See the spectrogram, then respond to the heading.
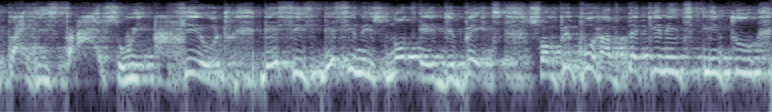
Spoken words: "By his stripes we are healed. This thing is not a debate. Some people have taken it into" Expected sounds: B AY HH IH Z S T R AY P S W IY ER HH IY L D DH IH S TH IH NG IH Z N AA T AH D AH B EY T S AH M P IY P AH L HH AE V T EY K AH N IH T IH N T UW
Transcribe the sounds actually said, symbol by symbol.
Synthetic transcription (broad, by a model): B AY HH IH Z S T AY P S W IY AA HH IY L D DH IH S S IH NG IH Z N AA T AH D AH B EY T S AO M P IY P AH L HH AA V T EY K AH N IH T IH N T UW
